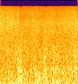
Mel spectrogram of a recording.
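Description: A thunderstorm in Ranch Simulator rumbles with deep, rolling thunder over a steady hiss of heavy rain, loud and close, filling the whole brief moment without voices.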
